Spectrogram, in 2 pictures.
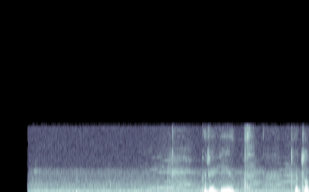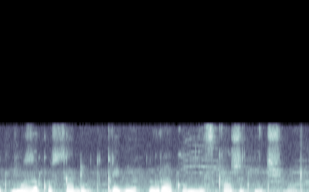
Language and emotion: Russian, neutral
